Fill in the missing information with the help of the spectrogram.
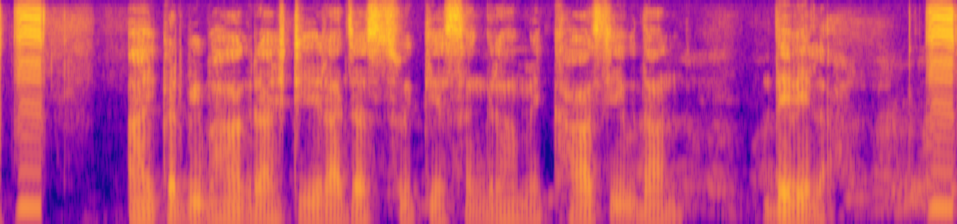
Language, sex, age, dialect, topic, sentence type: Bhojpuri, male, 25-30, Southern / Standard, banking, statement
